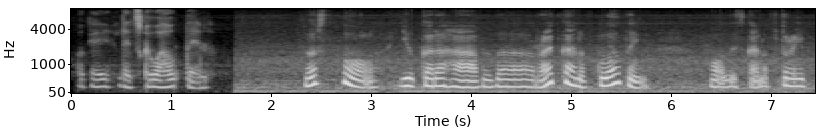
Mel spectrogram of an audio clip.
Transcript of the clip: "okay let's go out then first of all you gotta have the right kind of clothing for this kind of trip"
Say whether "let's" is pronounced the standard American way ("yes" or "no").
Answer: yes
